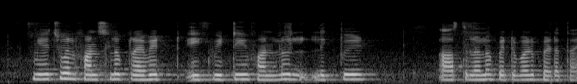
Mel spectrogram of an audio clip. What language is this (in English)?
Telugu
